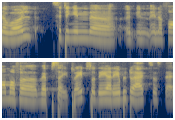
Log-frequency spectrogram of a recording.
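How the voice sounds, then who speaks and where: In a very clean recording against a silent background, the talking keeps a moderate pace. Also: woman. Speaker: session moderator. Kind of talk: panel discussion. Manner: hesitant, pausing while thinking.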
